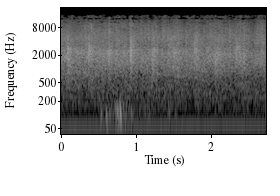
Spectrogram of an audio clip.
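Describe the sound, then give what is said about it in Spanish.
A church audience applauds steadily for the "King of Kings, Lord of Lords", a dense wash of many hands clapping, sustained evenly throughout with no voices standing out. “¿Y cuántos le pueden dar un aplauso al Rey de Reyes, Señor de Señores?”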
